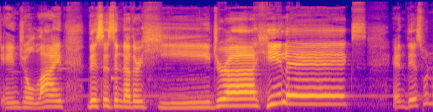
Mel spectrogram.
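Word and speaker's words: Hedera helix: Line This is another HRA Helix and this one right here I believe is the batina um English ivy or the correct way to say it is hyera Helix um for my viewers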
